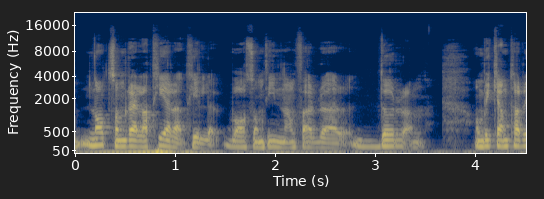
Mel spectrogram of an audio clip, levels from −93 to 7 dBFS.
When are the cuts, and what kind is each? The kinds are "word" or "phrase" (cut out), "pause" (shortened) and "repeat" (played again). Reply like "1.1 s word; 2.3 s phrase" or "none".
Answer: 1.9 s word

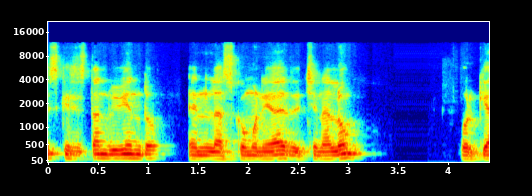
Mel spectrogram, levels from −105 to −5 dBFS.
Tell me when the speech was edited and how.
1.3 s pause

